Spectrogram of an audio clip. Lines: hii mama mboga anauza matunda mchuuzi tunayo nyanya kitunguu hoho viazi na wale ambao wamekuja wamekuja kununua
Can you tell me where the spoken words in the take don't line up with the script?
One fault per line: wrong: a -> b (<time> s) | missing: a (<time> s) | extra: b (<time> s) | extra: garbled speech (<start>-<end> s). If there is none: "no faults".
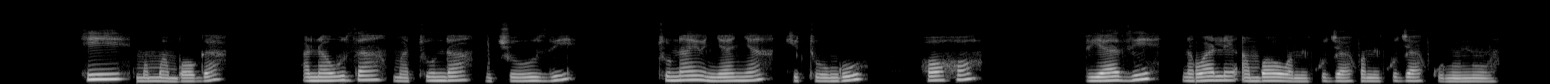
no faults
